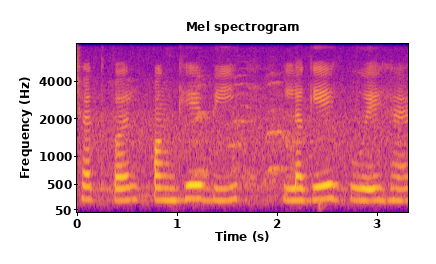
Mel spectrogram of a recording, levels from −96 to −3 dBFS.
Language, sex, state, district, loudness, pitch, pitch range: Hindi, female, Haryana, Charkhi Dadri, -18 LUFS, 220 Hz, 215-230 Hz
